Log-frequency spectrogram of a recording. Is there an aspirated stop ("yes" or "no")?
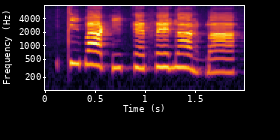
no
